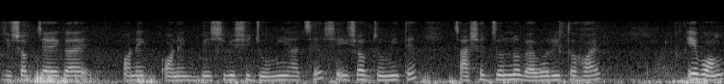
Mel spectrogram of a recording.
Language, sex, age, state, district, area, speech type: Bengali, female, 30-45, West Bengal, Jhargram, rural, spontaneous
